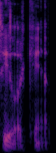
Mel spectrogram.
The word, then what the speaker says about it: coelacanth: And B, it's spelled uh c o e l a, c a n t h, which is uh you know, not how you would think it might be spelled.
